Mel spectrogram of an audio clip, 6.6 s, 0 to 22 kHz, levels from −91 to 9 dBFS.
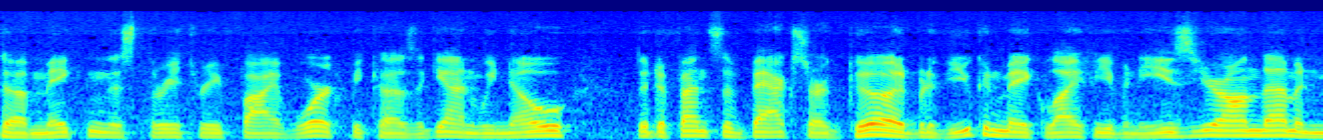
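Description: No technical faults can be heard anywhere in the speech. Room noise sits underneath, about 28 dB below the speech, as part of the recording.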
